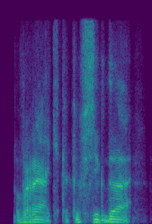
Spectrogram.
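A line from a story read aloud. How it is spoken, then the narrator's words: Grumbling. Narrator (Russian): ворчал Азазелла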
